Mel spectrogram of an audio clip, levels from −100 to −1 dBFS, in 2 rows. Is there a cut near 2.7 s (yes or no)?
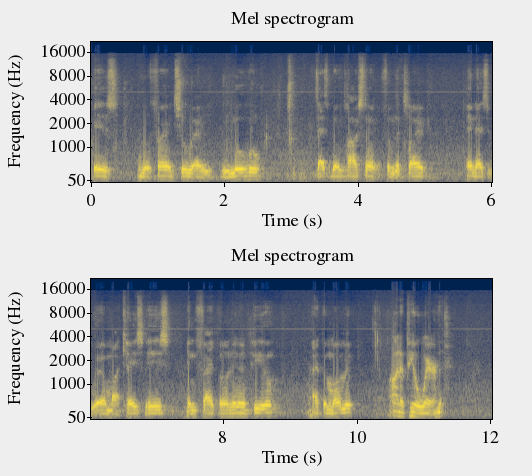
no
